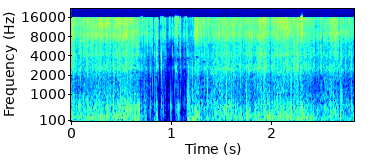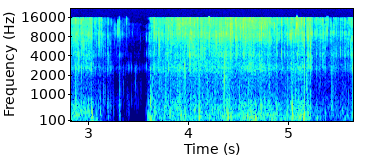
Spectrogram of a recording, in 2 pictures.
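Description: Both hands tap with long orange nails across the top and sides of a microphone coated in wet white papier-mâché paper over plastic wrap, shaped into a rounded dome. The result is a dense run of muffled, low thumps and soft crackles with almost no brightness. The tapping pauses briefly near the one-second mark and drops to near silence just past three seconds before resuming.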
